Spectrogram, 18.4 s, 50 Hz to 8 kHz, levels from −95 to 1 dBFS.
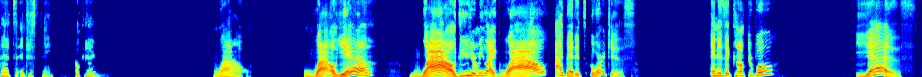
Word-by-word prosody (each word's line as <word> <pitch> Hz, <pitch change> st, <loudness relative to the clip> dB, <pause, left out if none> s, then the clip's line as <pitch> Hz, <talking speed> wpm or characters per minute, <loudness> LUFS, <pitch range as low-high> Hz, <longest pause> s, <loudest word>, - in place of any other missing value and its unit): That's 195 Hz, -2 st, -11 dB
interesting, 145 Hz, -7 st, -18 dB, 0.4 s
okay. 195 Hz, +1 st, -13 dB, 2.3 s
Wow. 140 Hz, +7 st, -8 dB, 1.1 s
Wow, 170 Hz, -, +1 dB
yeah! 255 Hz, -, +1 dB, 0.7 s
Wow! 165 Hz, -, +5 dB
Do 190 Hz, -, -8 dB
you 245 Hz, -, -2 dB
hear 235 Hz, -2 st, +1 dB
me? 245 Hz, +1 st, -5 dB
Like, 185 Hz, -10 st, -1 dB
wow, 180 Hz, -, +2 dB, 0.2 s
I 255 Hz, +2 st, -2 dB
bet 220 Hz, -5 st, -2 dB
it's 165 Hz, -6 st, -9 dB
gorgeous. 245 Hz, -, -8 dB, 1.5 s
And 225 Hz, +2 st, -2 dB
is 240 Hz, -2 st, -2 dB
it 225 Hz, -6 st, -4 dB
comfortable? 265 Hz, -, -3 dB, 1.6 s
Yes. 220 Hz, -, -3 dB
200 Hz, 70 wpm, -19 LUFS, 165-245 Hz, 2.3 s, Wow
